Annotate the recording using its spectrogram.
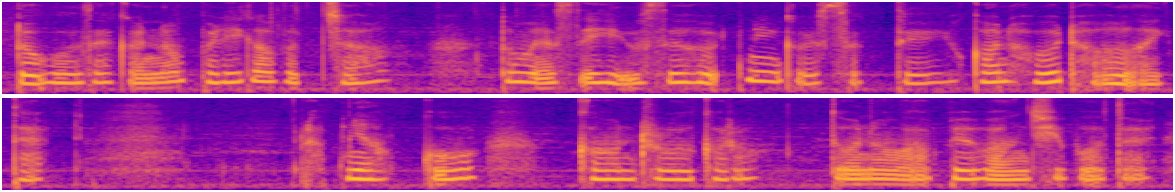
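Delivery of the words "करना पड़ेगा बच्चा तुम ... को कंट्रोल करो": whisper. Acted. Father calming son, whispered.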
